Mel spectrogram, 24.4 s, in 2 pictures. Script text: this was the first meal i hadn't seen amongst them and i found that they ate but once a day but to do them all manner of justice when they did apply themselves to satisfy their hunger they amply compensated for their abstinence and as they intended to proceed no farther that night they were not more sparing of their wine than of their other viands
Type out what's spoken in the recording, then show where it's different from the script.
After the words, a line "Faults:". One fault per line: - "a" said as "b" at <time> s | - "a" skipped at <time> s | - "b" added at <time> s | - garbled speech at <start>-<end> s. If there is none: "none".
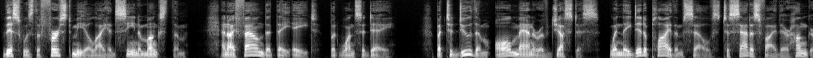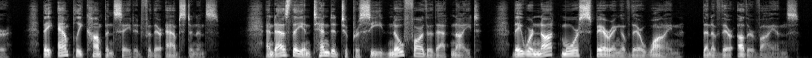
this was the first meal i had seen amongst them and i found that they ate but once a day but to do them all manner of justice when they did apply themselves to satisfy their hunger they amply compensated for their abstinence and as they intended to proceed no farther that night they were not more sparing of their wine than of their other viands
Faults:
- "hadn't" said as "had" at 1.6 s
